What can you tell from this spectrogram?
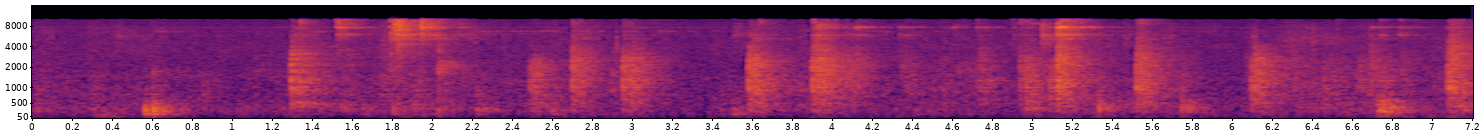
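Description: Two Cairn terriers scuffling in play: irregular short, sharp taps, one or two a second, of claws and paws on a hardwood floor.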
